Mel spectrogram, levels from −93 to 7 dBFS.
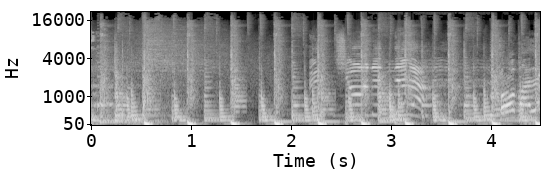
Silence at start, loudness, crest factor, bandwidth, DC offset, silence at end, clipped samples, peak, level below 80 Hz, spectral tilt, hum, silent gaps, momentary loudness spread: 0 s; -10 LUFS; 10 dB; over 20 kHz; under 0.1%; 0 s; 2%; 0 dBFS; -14 dBFS; -4 dB/octave; none; none; 5 LU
